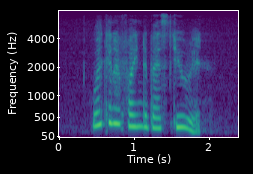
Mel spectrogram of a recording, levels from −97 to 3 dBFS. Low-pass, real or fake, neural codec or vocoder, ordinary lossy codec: 7.2 kHz; fake; vocoder, 44.1 kHz, 128 mel bands, Pupu-Vocoder; none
